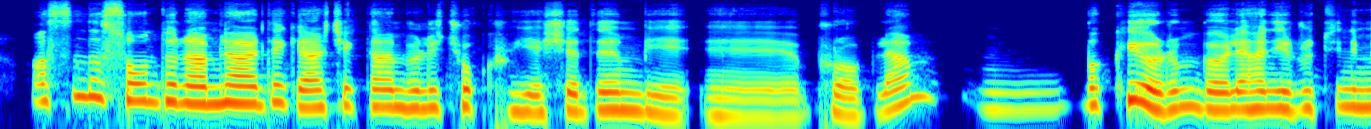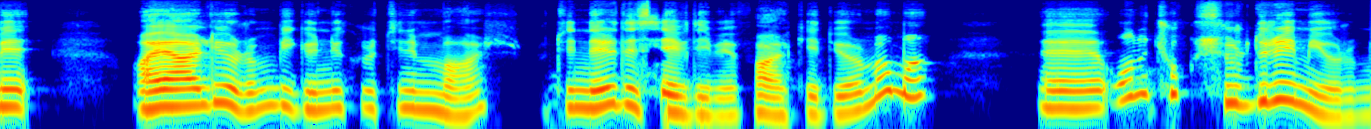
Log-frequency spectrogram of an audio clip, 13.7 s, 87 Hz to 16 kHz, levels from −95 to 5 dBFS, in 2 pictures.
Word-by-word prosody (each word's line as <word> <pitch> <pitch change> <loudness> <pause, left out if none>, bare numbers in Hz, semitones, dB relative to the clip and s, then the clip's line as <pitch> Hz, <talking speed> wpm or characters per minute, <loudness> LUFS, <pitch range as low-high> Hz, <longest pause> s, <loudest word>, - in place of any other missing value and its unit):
Aslında 320 +5 -1
son 275 -3 0
dönemlerde 250 -1 +4
gerçekten 215 -1 0
böyle 205 0 0
çok 220 +1 -5
yaşadığım 185 +2 -1
bir, 160 -4 -5
eee, 140 -2 -10
problem. 185 - -4 0.2
Imm, 190 0 -17
bakıyorum 225 -4 +2
böyle, 195 0 +2
hani, 200 -1 +1
rutinimi 215 +1 -1 0.5
ayarlıyorum. 220 +1 +6
Bir 225 - -4
günlük 200 +1 -5
rutinim 205 -2 -5
var. 160 +6 -6
Rutinleri 215 +1 +1
de 230 - +1
sevdiğimi 160 -5 -2
fark 160 -1 -2
ediyorum 165 - -3
ama, 345 -5 +1 0.5
eee, 205 0 +1
onu 315 +7 -2
çok 365 +1 -5
sürdüremiyorum. 235 - -1
205 Hz, 130 wpm, -19 LUFS, 185-235 Hz, 0.5 s, ayarlıyorum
